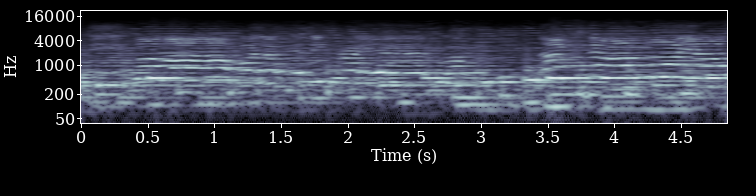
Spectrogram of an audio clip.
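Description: Youth folk ensemble of violins, accordions, guitars, double bass and clarinet playing a Slovak folk tune together, the violins prominent.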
